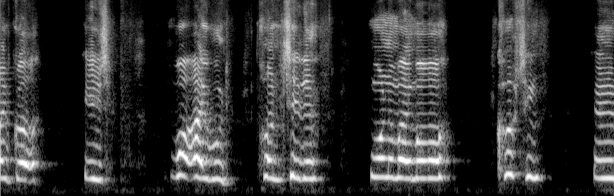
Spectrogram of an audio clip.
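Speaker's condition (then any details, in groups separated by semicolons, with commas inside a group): Cerebral palsy; wheelchair user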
